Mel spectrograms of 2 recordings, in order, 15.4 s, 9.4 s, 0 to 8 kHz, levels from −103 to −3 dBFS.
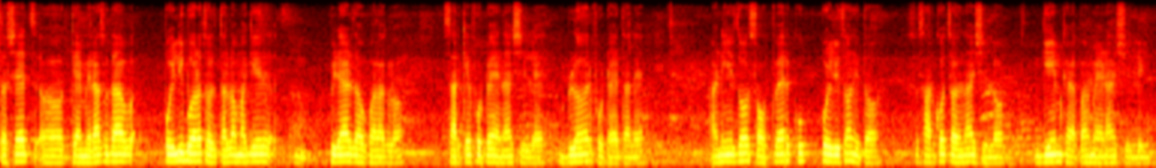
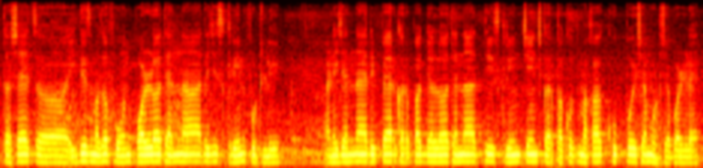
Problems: none marked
